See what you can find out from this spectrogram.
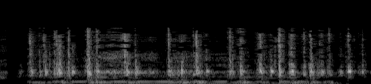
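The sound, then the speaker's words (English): Rapid, loud clacking of a computer keyboard being typed on, with dense irregular keystrokes over a low mechanical hum, with no voices. “Keyboard of death.”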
